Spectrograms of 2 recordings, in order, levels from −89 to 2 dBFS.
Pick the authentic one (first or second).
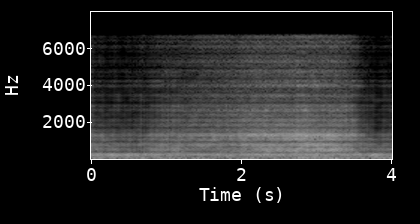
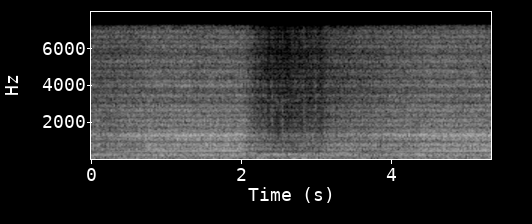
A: second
